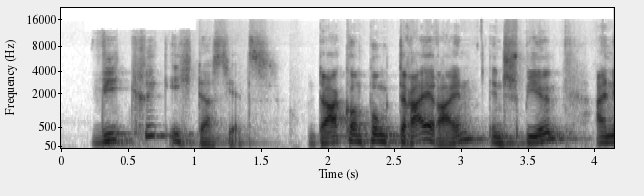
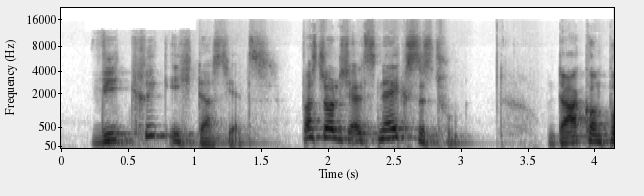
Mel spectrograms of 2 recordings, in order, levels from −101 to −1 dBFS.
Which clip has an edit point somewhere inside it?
first; 1 cut; at 1.7 s

